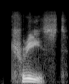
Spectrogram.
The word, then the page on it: triste: American English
